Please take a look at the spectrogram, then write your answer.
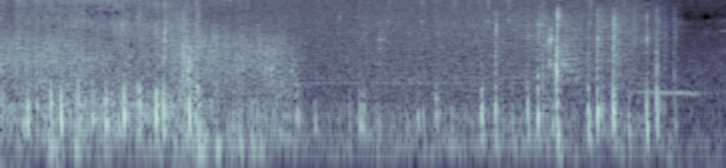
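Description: Horses' hooves clip-clop in a quick, uneven rhythm on a hard surface in rural Normandy, a string of sharp close knocks that thins briefly mid-way before picking up again.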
